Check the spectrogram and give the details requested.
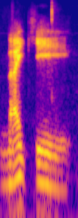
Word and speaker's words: Nike: had Nike and yes this sounds like Mikey Nike ah Nike okay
